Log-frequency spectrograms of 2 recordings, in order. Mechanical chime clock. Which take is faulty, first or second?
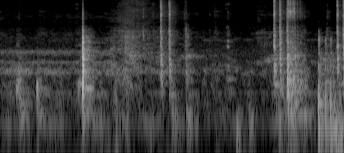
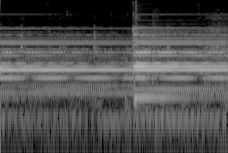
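first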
